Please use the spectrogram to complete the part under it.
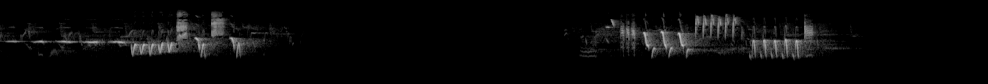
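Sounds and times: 
bird song with scratchy notes and a run of high sharp notes: 0.0s - 3.1s, 5.6s - 8.8s.

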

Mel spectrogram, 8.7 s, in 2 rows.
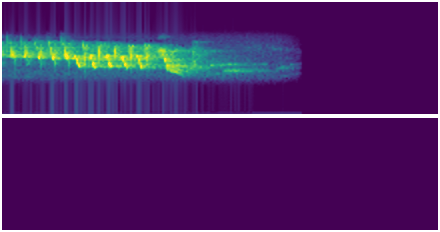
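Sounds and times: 
bird giving a fast run of sharp high chirps: 0.0s - 3.0s.

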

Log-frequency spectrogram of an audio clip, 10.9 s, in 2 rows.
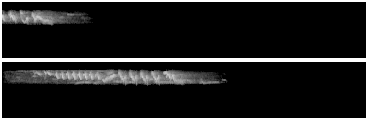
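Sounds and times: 
bird song: 0.0s - 1.4s, 5.5s - 8.9s.

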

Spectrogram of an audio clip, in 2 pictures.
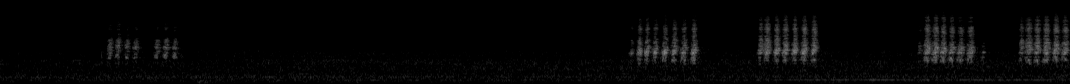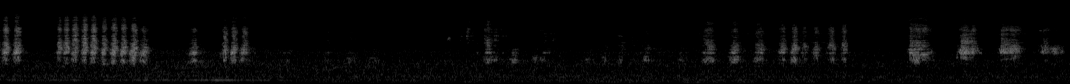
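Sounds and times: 
buzzy harsh bird call: 1.0s - 1.9s, 6.3s - 8.2s, 9.2s - 13.3s, 15.2s - 21.3s.

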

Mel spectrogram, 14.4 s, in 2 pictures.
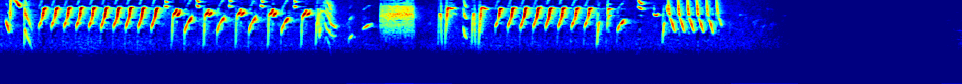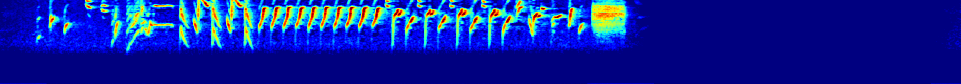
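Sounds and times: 
bird song with high chirps, down-slurred notes and quick trills: 0.0s - 6.0s, 7.2s - 12.1s.

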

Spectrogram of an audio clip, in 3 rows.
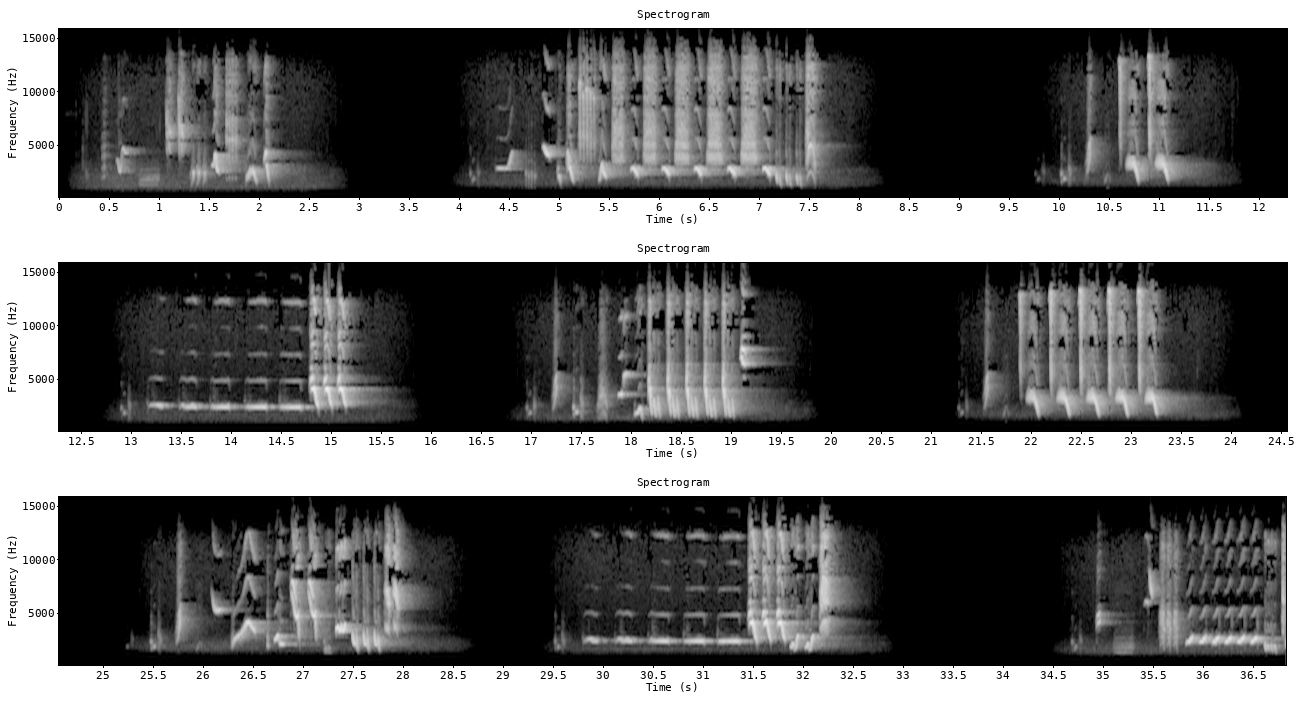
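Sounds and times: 
Common nightingale singing: 0.2s - 2.6s, 4.1s - 7.8s, 9.8s - 11.4s, 12.9s - 15.6s, 17.0s - 19.4s, 21.3s - 23.6s, 25.3s - 28.1s, 29.5s - 32.5s, 34.6s - 36.8s.

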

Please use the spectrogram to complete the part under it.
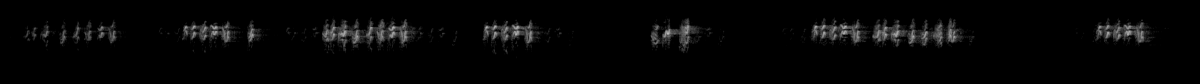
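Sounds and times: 
barn swallow twittering: 0.2s - 5.8s, 6.5s - 9.7s, 10.8s - 11.6s.

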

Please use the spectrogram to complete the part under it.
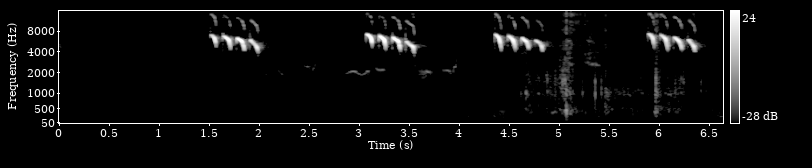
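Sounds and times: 
bird song with rapid high sharply falling notes: 1.7s - 6.5s.

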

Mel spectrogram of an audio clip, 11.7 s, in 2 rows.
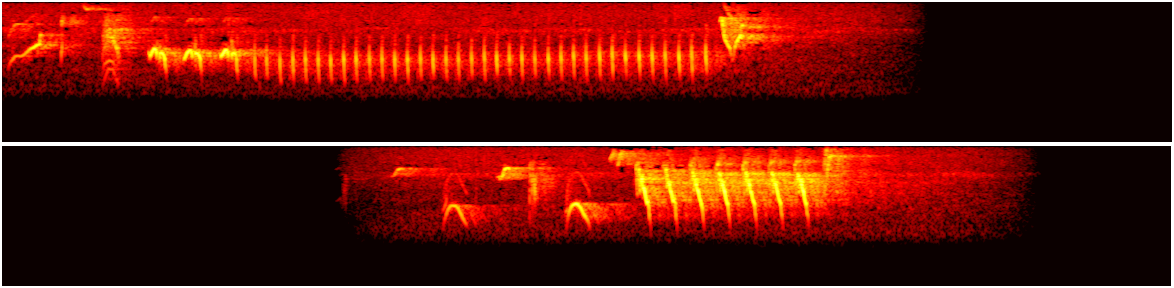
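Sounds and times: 
bird chirps and high thin whistles: 0.0s - 3.9s, 8.0s - 10.1s.

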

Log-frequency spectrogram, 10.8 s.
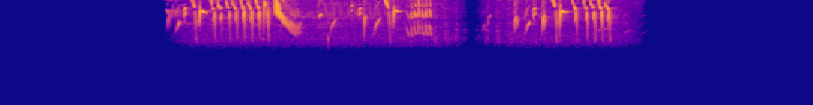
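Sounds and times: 
bird twittering chirps and trills: 2.2s - 8.5s.

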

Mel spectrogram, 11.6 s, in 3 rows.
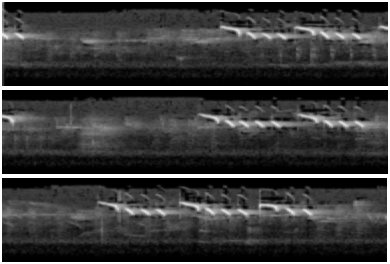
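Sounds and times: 
bird giving high thin descending chirps: 0.0s - 11.5s.

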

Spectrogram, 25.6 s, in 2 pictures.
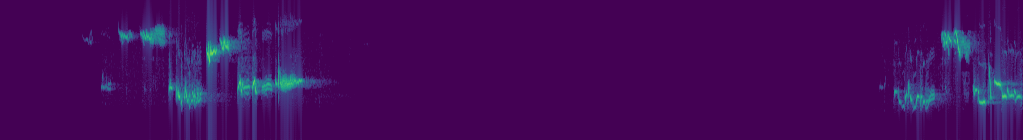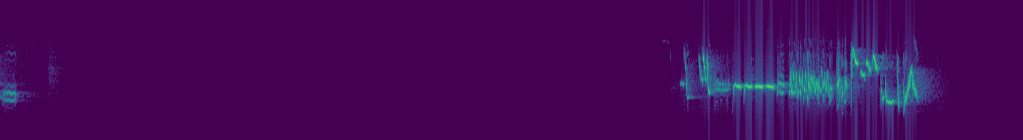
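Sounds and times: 
European robin singing: 1.1s - 3.9s, 11.0s - 13.0s, 21.3s - 24.4s.

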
